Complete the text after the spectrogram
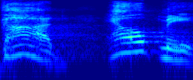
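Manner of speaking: drawn-out high scream. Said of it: "And he screamed out".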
